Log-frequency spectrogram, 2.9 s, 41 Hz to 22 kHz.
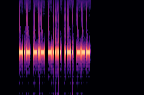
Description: Morse code, heard as a keyed tone, about 50 wpm, 700 Hz. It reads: KK6RO
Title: USA Call Signs - 5 Characters - 50wpm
